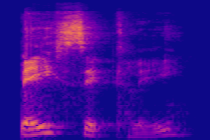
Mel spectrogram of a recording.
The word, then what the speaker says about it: basically: In words like basically, that final A, we can't see it. It's gone. Basically.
